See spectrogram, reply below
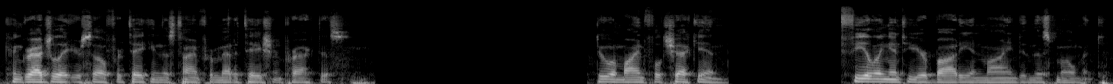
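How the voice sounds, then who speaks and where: Low-voiced man guiding a meditation. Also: dry recording. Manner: calm, measured, gentle instruction with pauses. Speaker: counselor leading a guided meditation. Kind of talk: guided meditation narration.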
